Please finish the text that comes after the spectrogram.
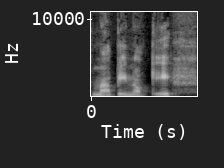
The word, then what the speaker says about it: Mabinogi: Uh, Almost. So it's Mabinogi. The Y Mabin. in Welsh, it makes like an noise, almost like you're kind of thinking about what you're about to say.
